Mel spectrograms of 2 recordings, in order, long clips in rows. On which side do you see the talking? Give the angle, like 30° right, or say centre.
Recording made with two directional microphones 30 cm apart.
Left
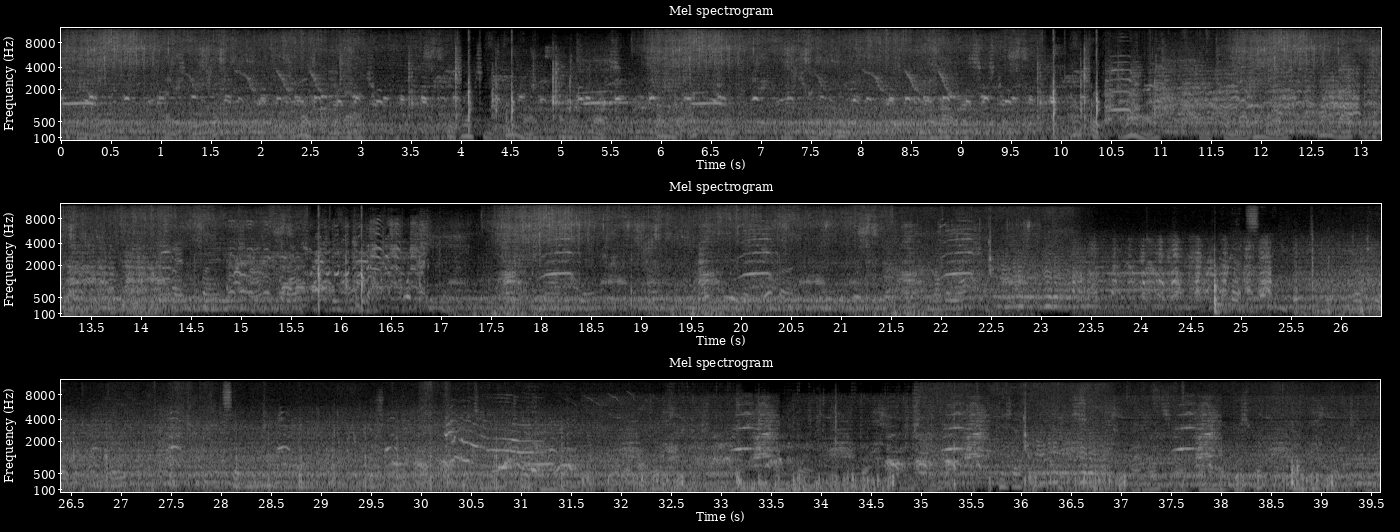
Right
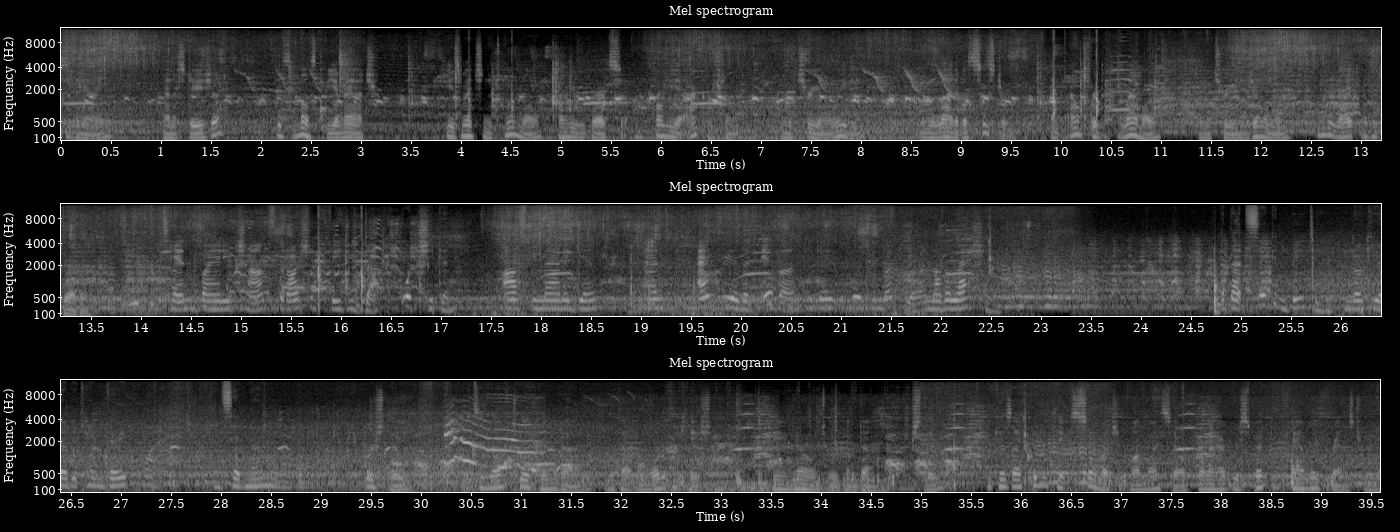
70° right.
